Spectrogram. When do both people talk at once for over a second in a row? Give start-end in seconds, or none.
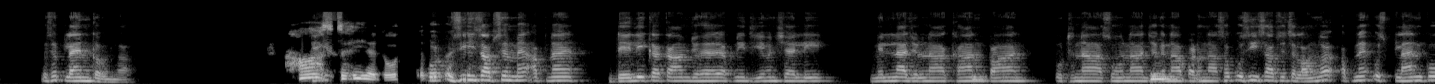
none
